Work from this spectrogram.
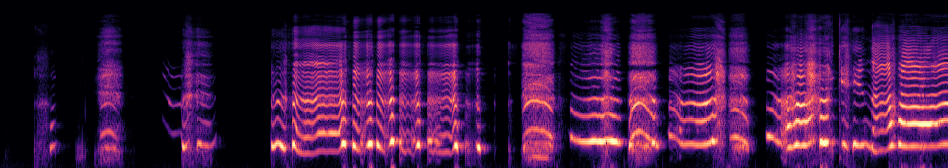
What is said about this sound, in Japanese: いきなり泣かないでよ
